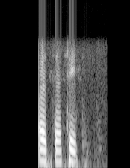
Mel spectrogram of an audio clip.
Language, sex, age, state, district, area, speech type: Santali, male, 30-45, Jharkhand, Seraikela Kharsawan, rural, conversation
